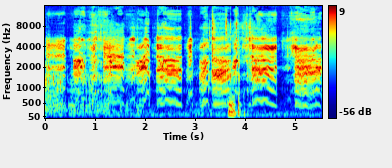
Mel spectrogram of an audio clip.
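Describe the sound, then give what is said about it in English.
Adult sooty terns calling in a seabird rookery on the Houtman Abrolhos islands: loud, harsh, nasal calls overlapping in many quick bursts, with only brief gaps between them. “So that's a sooty tern. That's a sooty tern adult. Yes, calling.”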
